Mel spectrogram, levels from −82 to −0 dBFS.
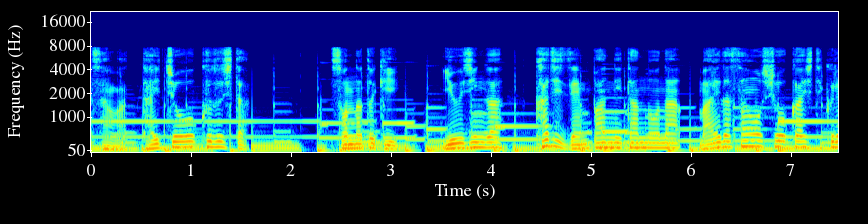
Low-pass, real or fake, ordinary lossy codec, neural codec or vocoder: none; real; none; none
